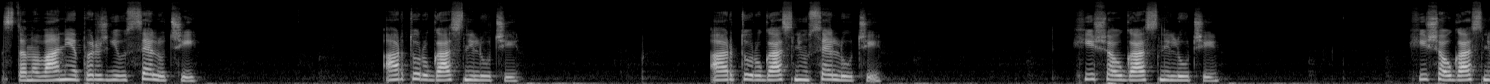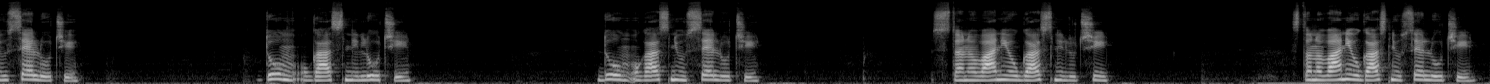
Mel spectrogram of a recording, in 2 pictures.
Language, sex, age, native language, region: Slovenian, female, 18-29, Slovenian, Primorsko-notranjska region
